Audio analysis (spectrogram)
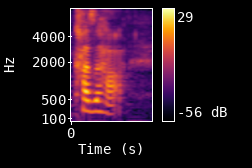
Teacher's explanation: But Kazuha, the intonation will go in the first syllable.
